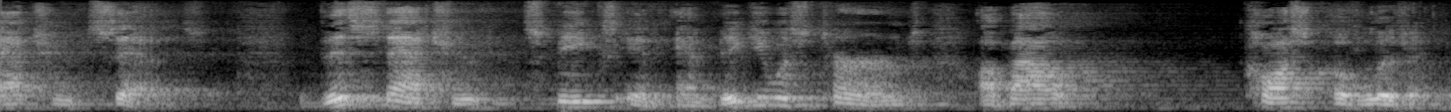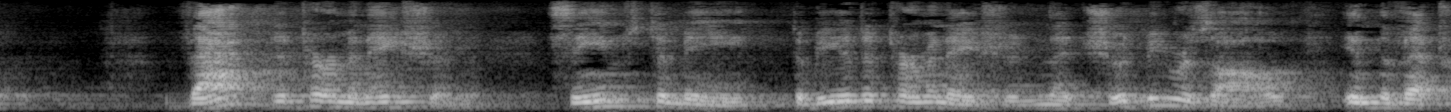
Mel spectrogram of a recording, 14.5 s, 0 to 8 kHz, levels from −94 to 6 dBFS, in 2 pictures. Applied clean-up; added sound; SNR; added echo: none; none; none; reverberation time 2.3 s.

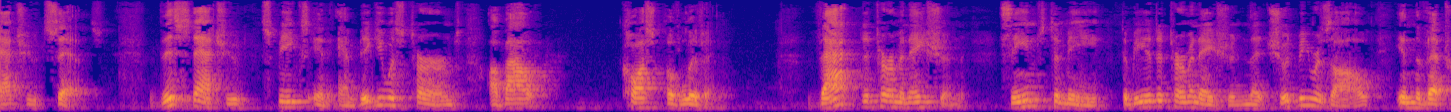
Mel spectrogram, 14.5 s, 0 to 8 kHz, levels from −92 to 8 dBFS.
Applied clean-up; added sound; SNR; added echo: none; none; none; none.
